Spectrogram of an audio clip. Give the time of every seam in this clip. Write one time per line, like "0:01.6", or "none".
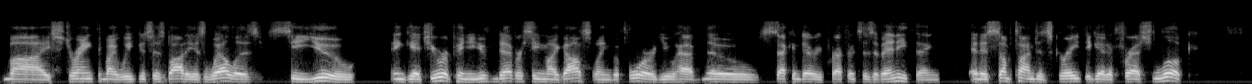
0:01.6
0:02.6
0:09.5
